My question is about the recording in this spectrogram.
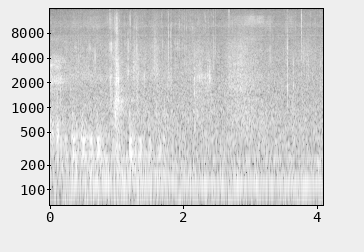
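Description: Faint, soft squishing and patting of gloved hands working cornstarch-and-water goo (oobleck) in a plastic bowl and scooping up a handful, with a few small clicks.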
